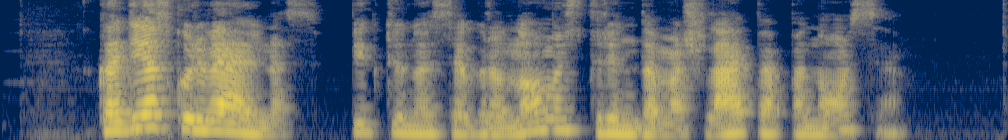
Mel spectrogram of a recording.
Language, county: Lithuanian, Utena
